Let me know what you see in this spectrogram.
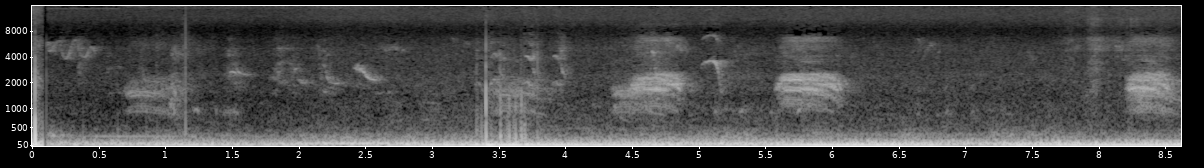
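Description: Birds calling: four harsh caws spread over several seconds, with fainter chirps in the first few seconds. A steady low rumble runs underneath.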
